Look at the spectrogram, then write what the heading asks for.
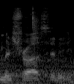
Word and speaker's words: Metrocity: is I think just metrocity yeah metrocity it it sounds like he's saying atrocity it's like oh [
